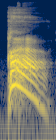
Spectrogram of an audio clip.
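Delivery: high, loud raven squawk; sharp bird call; raven caw. Acted. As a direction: caw like a crow. Raven Anna interrupts.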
